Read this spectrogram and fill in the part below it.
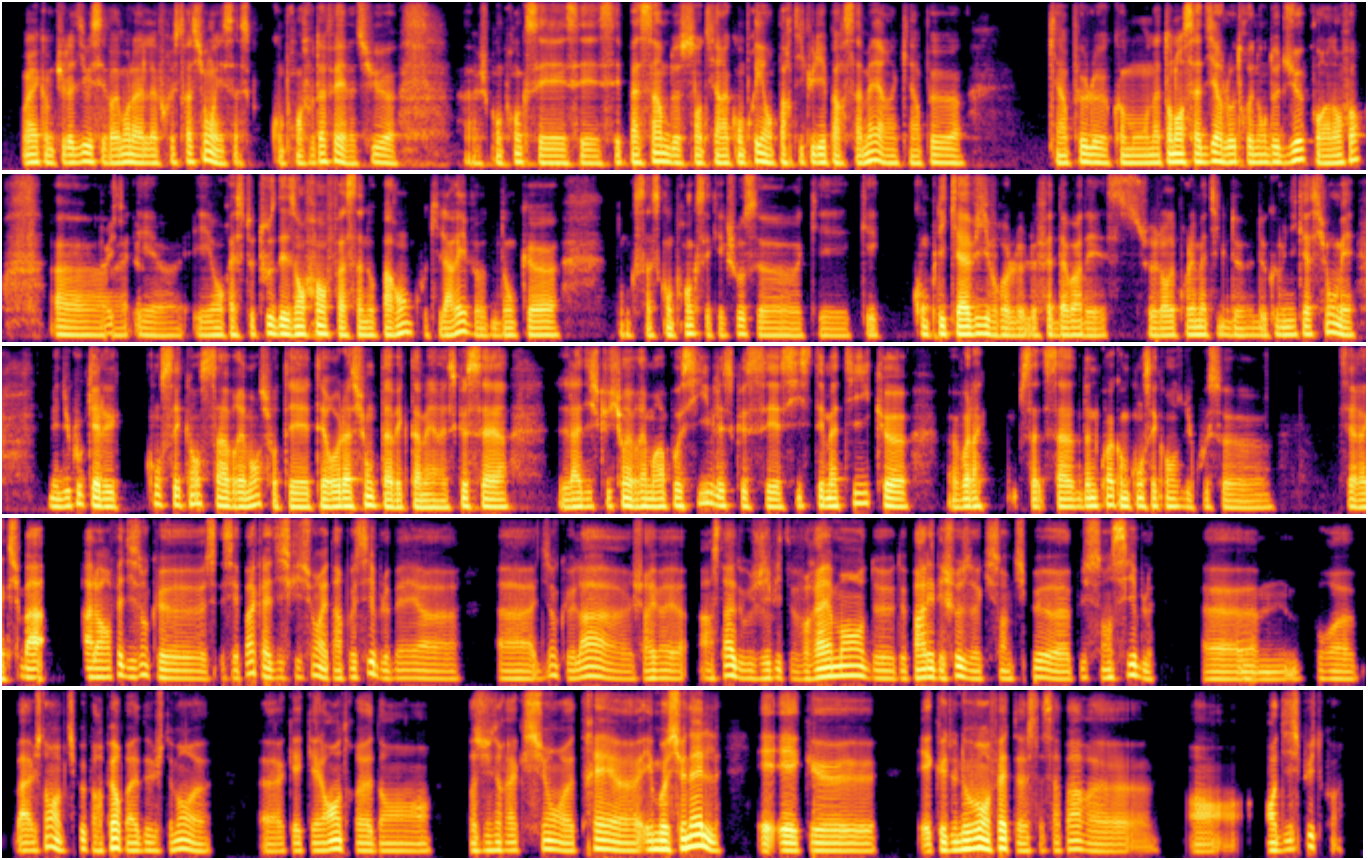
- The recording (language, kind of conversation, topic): French, advice, Comment gérer une réaction émotionnelle excessive lors de disputes familiales ?
- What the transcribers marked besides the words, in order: other background noise; stressed: "vraiment"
